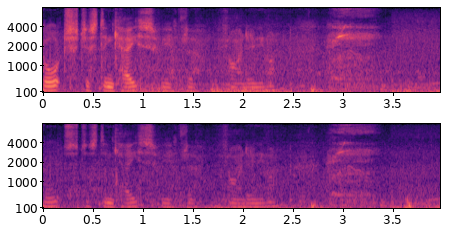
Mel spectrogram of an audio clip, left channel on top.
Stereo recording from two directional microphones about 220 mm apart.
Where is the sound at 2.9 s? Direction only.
15° right (ahead or behind).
